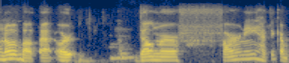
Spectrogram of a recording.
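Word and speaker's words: Delmer Fahrney: Or Delmer Farney, I think I'm pronouncing that right.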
